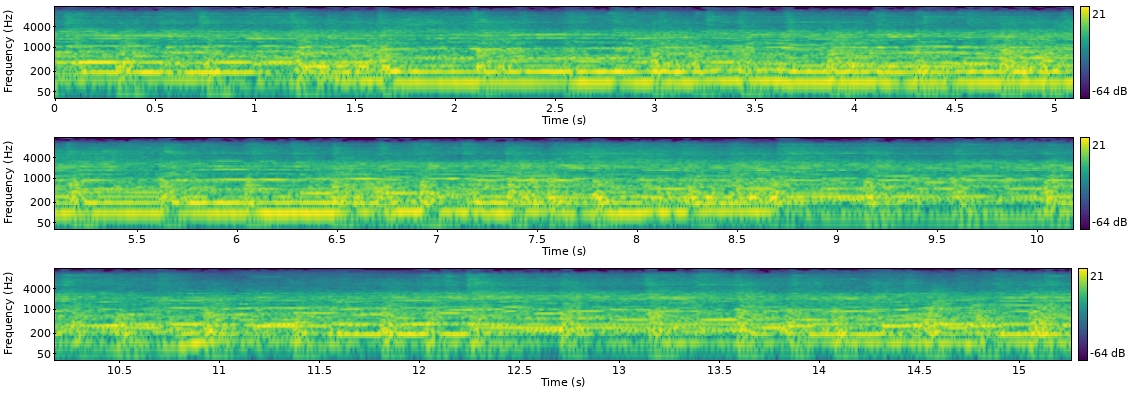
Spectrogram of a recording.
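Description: Rock band playing live, with electric guitars strumming over sustained bass notes in a steady, continuous passage.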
